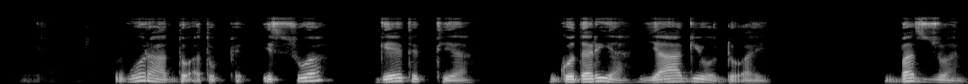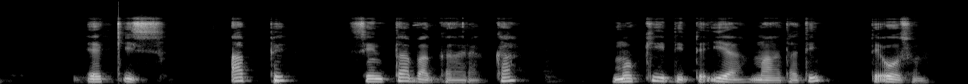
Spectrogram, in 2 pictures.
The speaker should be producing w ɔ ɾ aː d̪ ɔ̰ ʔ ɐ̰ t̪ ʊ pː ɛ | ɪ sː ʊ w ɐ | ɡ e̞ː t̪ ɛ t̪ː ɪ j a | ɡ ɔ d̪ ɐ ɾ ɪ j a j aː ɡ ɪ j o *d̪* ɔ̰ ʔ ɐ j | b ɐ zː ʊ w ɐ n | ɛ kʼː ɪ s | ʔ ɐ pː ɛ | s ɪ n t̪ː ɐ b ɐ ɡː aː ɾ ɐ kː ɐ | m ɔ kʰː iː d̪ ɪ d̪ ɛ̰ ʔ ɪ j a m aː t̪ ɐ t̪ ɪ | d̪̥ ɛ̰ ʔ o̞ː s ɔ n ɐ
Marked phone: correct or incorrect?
correct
